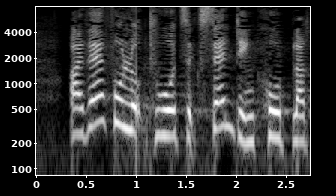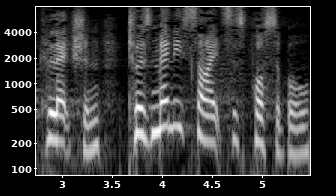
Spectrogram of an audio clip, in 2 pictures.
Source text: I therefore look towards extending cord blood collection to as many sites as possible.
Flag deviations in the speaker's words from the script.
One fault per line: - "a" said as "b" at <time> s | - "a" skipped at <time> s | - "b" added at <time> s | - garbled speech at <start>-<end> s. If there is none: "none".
none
